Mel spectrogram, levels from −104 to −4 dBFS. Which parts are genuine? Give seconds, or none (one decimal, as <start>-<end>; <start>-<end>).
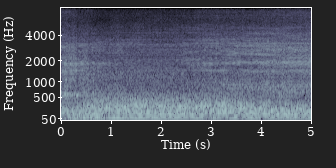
0.0-3.9; 4.5-5.0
